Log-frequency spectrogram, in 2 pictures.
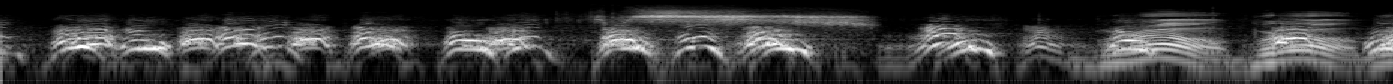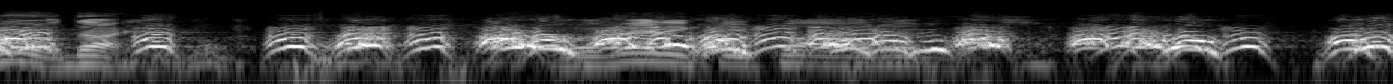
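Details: Hunting Montenegrin Mountain Hounds, kennel Sutorman, barking in a fast ringing chorus; deeper barks and a hiss of noise briefly join as the dogs keep up steady, overlapping cries.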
